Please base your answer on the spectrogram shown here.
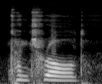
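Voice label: "controlled", US English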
